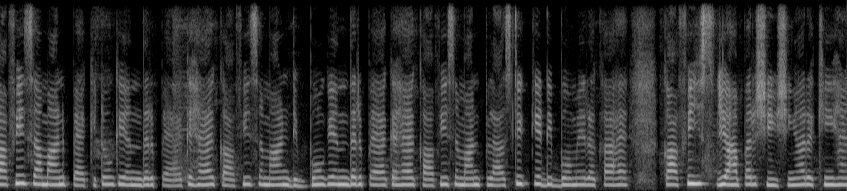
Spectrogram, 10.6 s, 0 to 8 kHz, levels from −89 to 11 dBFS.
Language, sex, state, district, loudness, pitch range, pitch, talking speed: Hindi, female, Uttar Pradesh, Muzaffarnagar, -25 LUFS, 270-295 Hz, 280 Hz, 160 wpm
